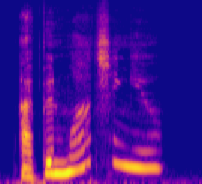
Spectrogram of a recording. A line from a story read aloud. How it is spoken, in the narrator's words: Effie said, her voice clipped and saccharine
